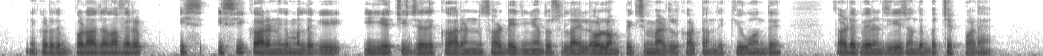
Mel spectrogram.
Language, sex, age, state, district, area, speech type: Dogri, male, 18-30, Jammu and Kashmir, Samba, rural, spontaneous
